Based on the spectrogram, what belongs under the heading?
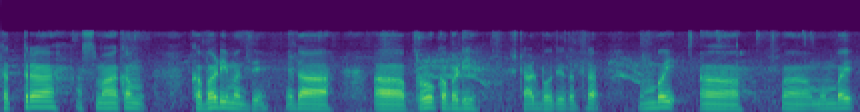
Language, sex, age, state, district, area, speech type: Sanskrit, male, 18-30, Maharashtra, Kolhapur, rural, spontaneous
